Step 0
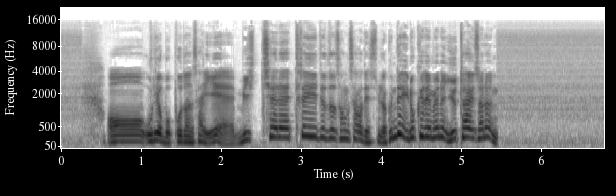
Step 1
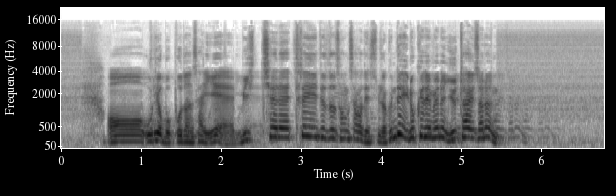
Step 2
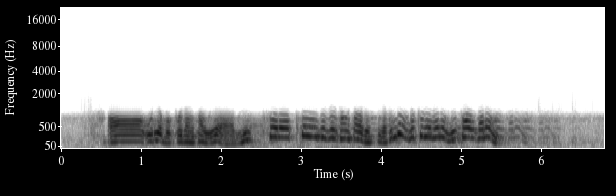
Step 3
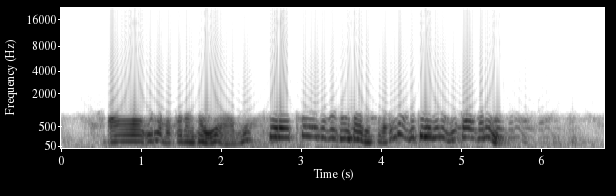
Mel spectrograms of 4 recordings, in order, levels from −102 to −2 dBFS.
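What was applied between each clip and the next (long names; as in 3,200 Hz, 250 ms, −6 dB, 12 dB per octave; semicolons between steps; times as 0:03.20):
mains-hum notches 50/100/150/200/250 Hz; repeating echo 373 ms, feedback 34%, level −19 dB; level +3 dB
Butterworth low-pass 800 Hz 96 dB per octave; noise gate −47 dBFS, range −6 dB; speech leveller within 3 dB 0.5 s
phase shifter 1.1 Hz, delay 2.1 ms, feedback 60%; level −5.5 dB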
